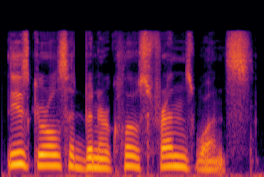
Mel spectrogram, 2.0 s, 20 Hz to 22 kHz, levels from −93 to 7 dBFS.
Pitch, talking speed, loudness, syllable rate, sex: 185 Hz, 240 wpm, -16 LUFS, 5.6 syllables/s, female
